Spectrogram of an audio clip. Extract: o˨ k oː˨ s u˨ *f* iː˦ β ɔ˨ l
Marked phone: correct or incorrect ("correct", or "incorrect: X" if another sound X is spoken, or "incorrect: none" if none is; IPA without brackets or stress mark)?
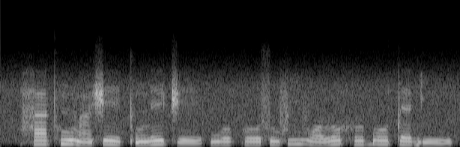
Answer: correct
